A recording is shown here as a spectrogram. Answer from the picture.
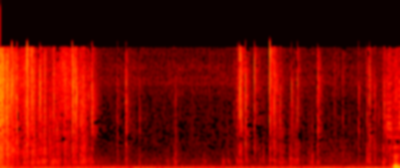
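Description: Clear plastic sticker packaging crinkling as it is handled, loudest in the first second, then quieter with a few scattered crinkles later on.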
